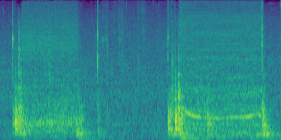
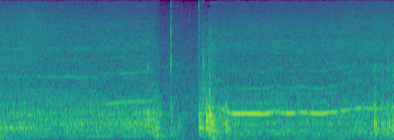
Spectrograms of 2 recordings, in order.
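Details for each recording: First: Ford Ka (first generation) power window: motor runs twice with a dragging groan and strained, wavering tone as the glass moves; window noisy going down and sometimes won't go up; dry, barely greased regulator cable binding in its guide suspected. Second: Ford Ka (first generation) power window after lubricating the runners with silicone and greasing the rail: click, then smooth steady motor whine with no clunking through travel; the former loud clack is gone, window works normally.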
